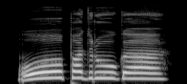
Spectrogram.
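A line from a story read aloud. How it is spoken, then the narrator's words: Drawn-out voice. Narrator (Russian): протянула Машка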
